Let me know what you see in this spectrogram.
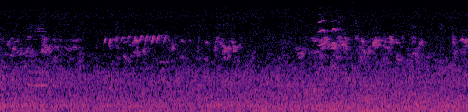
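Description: Small birds chirping in scattered bursts of quick twitters over a low, steady background hum.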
